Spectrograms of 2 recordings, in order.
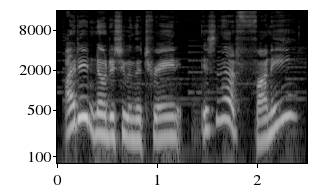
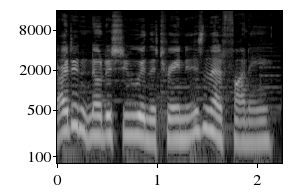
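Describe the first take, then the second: First: It is read in a doubtful, questioning tone. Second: It is read in a sincere, genuine tone. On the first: She doubts or challenges him. "Like she's questioning him" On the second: She really finds it funny. "she could be sincere"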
